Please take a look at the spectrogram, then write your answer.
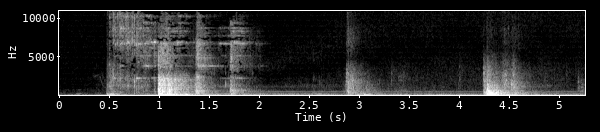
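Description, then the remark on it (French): A woman pulls her door shut with a cluster of rattling knocks and thuds, then two more heavy bangs follow a few seconds apart, with no voices over the quiet background. “Elle a fermé sa porte et il monte jusqu'à l'étage.”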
